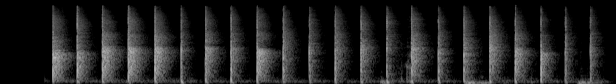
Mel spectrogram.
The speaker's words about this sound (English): Sorry, someone asked that we bring it back. What, clapping at the start? Yeah.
